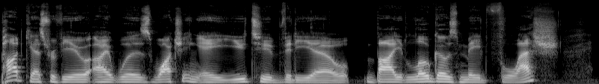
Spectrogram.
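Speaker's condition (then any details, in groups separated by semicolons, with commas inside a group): No condition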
